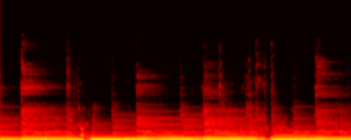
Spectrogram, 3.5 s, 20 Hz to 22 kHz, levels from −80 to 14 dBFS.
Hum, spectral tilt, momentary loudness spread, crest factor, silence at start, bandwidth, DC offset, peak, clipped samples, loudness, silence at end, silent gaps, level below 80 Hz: none; -9.5 dB/octave; 3 LU; 10 dB; 0 s; 9 kHz; under 0.1%; -8 dBFS; under 0.1%; -20 LUFS; 0 s; none; -34 dBFS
